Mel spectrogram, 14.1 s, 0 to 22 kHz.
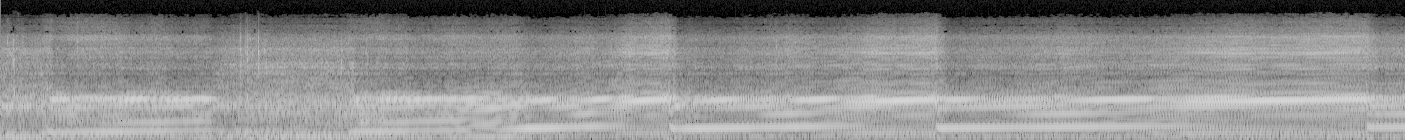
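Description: Porsche 718 Cayman GT4 RS's naturally aspirated flat-six, heard inside the cabin, accelerating hard out of a slow corner. The engine note climbs steadily in pitch, broken by quick upshifts of its PDK gearbox, three of them in the second half.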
